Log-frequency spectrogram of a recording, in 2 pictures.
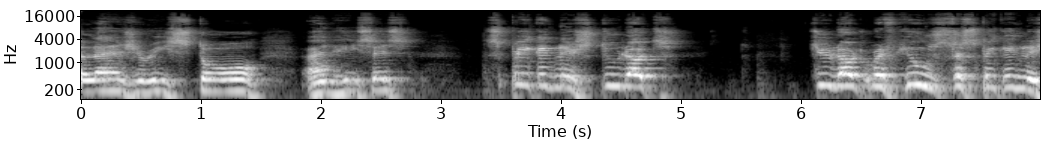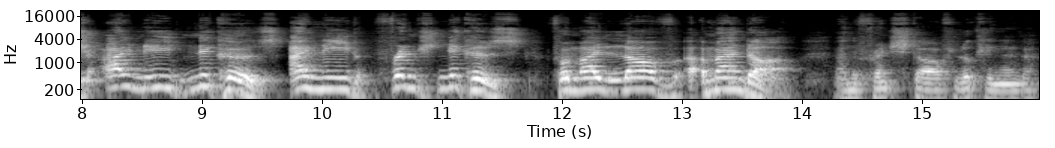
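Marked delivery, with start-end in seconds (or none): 3.3-13.9 hammed-up Brit insisting on English; demanding Englishman. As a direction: bark orders at the French shop staff. Brian demanding in French shop.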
